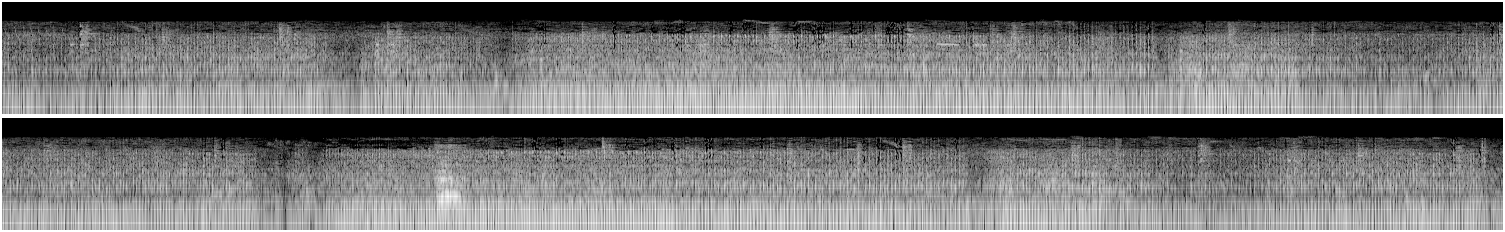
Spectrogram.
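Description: Small motor of a miniature model tractor running steadily as it pulls a leveller blade through sand: a continuous mechanical drone with a low hum and gear noise above it, dipping briefly a few times.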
